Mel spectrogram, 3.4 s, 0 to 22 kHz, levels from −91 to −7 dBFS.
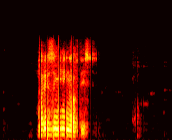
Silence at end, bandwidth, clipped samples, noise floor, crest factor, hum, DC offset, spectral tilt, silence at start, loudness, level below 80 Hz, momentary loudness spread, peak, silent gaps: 1.6 s; 7.2 kHz; under 0.1%; -84 dBFS; 22 dB; none; under 0.1%; -4 dB/octave; 0.75 s; -22 LUFS; -56 dBFS; 11 LU; -4 dBFS; none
